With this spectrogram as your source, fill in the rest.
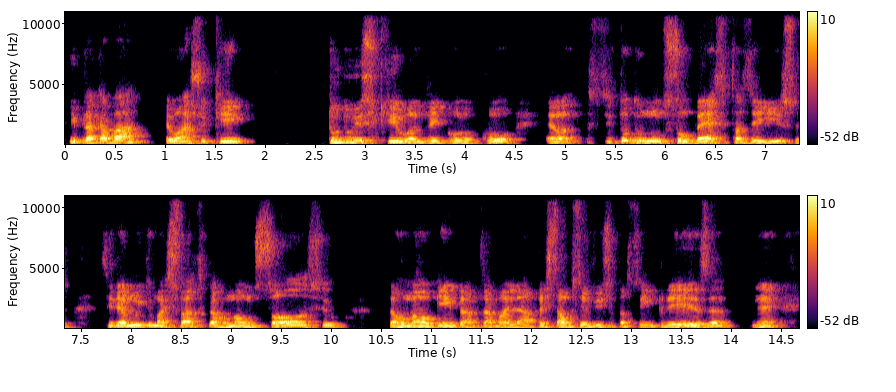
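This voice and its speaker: A Brazilian man telling a personal story in an online meeting, acting out the dialogue with big swings in his voice. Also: moderate pace. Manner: animated, acts out dialogue with big pitch jumps. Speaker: meeting participant, entrepreneur. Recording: echoey room.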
